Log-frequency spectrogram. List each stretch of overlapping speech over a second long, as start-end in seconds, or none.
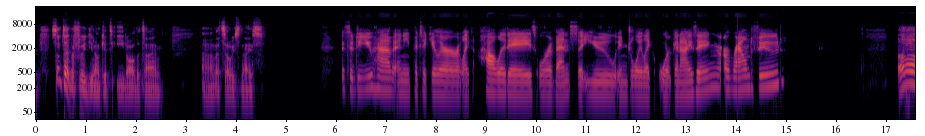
none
